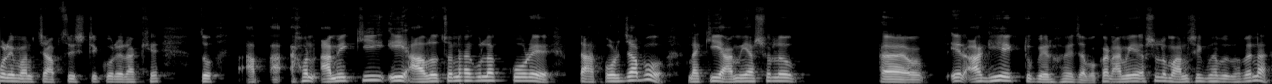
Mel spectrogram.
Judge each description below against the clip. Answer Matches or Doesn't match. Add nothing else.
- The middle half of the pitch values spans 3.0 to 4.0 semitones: Doesn't match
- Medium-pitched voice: Matches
